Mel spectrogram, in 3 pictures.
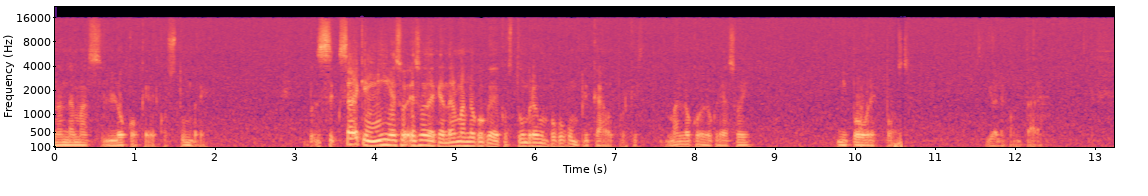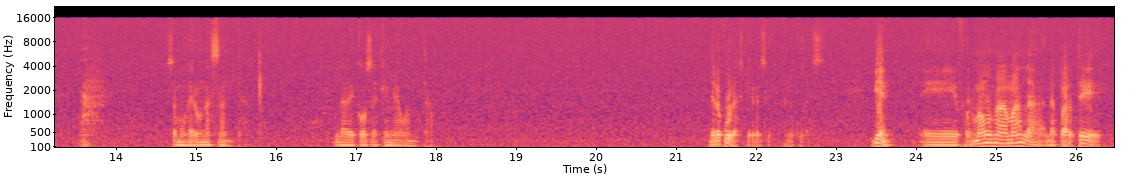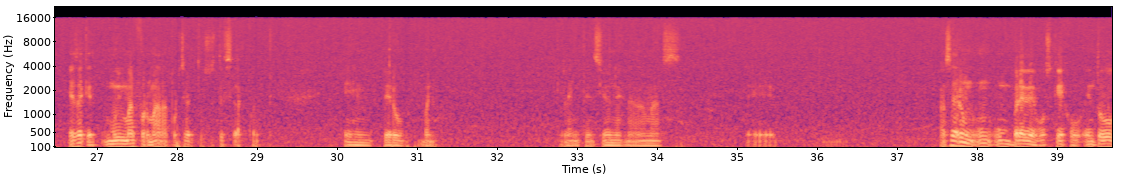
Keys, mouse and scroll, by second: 0.1-3.1 drag, 3.7-6.0 drag, 7.5-9.4 drag, 15.2 click, 16.0 ctrl+scroll up 2, 19.9 click, 22.0 click, 24.7-25.4 drag, 28.8 click, 30.6 click, 32.3 click, 33.7 click, 36.0 click, 37.5 click.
